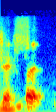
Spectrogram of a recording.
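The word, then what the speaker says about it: Regius: How do you pronounce it? – Codex Regis, I pronounce Regis. Other people do it differently.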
